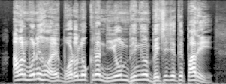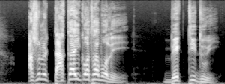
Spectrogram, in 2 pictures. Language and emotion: Bengali, disgusted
